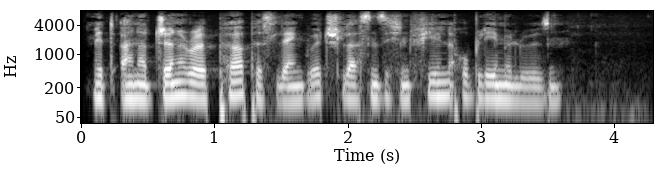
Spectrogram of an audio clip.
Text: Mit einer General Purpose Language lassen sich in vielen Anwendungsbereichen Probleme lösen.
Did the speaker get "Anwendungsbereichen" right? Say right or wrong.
wrong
